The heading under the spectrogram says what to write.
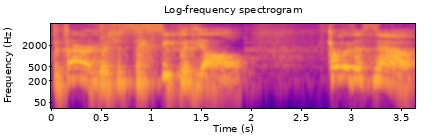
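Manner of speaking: vague, loose American drawl on y'all. Voicing a man who tells the group the Baron wants them, kind of American accent. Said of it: "It's kind of American".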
